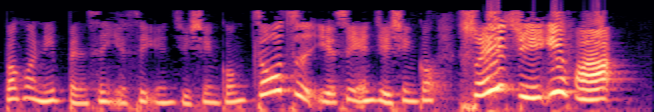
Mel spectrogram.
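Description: A woman's voice: mid-range voice, big pitch swings, brisk, slightly rough. A woman giving a Buddhist dharma lecture with anecdotes, rambling with many fillers and rhetorical questions, on a dull lo-fi recording.

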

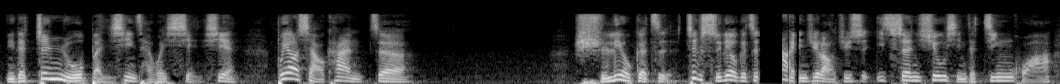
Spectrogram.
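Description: A man teaching a Buddhist gathering, talking emphatically and counting off practical points one by one. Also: fairly high pitch. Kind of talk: Buddhist dharma talk to a gathering.

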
